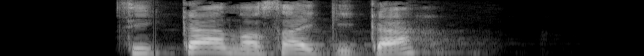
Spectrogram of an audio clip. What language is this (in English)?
Ashéninka Perené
